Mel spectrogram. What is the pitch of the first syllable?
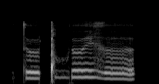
low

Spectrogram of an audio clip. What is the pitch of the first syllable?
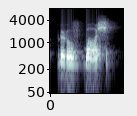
falling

